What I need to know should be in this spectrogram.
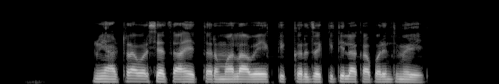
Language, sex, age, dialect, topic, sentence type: Marathi, male, 18-24, Standard Marathi, banking, question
